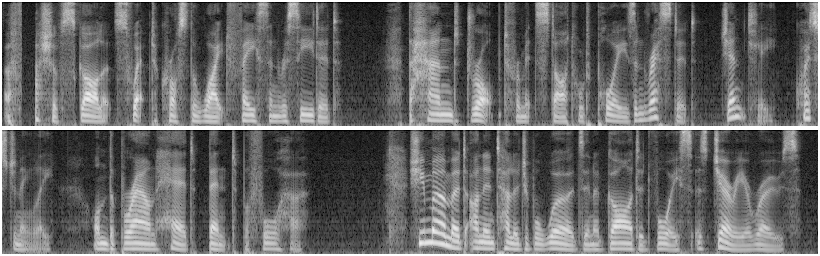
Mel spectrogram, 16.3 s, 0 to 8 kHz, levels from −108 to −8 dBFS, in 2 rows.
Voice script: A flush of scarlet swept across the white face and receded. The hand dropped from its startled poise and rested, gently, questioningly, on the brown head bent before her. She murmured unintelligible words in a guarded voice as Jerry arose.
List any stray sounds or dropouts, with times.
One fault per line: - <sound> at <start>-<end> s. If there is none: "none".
- dropout at 0.2-0.3 s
